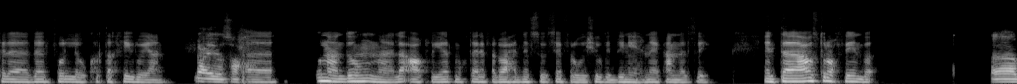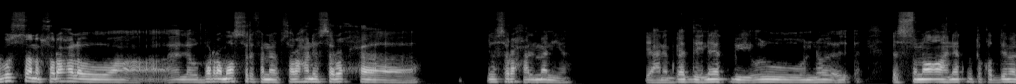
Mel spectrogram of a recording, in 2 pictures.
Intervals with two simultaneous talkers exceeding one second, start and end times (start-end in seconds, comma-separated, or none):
none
